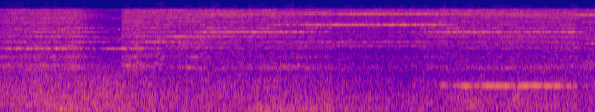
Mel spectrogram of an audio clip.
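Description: A local train runs along a short route near Howrah, bypassing Belur station, its wheels squealing with a steady rolling rumble and a high metallic whine throughout, loud and close.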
